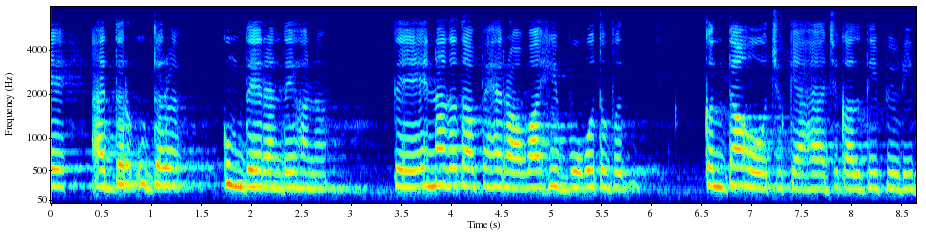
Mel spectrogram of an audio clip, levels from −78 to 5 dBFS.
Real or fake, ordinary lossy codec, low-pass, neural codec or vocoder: real; none; none; none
